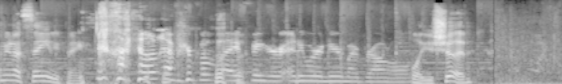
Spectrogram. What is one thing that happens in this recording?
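A young woman laughs and talks into a close microphone.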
